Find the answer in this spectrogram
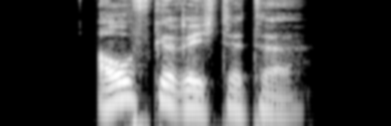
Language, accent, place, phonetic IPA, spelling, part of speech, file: German, Germany, Berlin, [ˈaʊ̯fɡəˌʁɪçtətə], aufgerichtete, adjective, De-aufgerichtete.ogg
- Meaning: inflection of aufgerichtet: 1. strong/mixed nominative/accusative feminine singular 2. strong nominative/accusative plural 3. weak nominative all-gender singular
